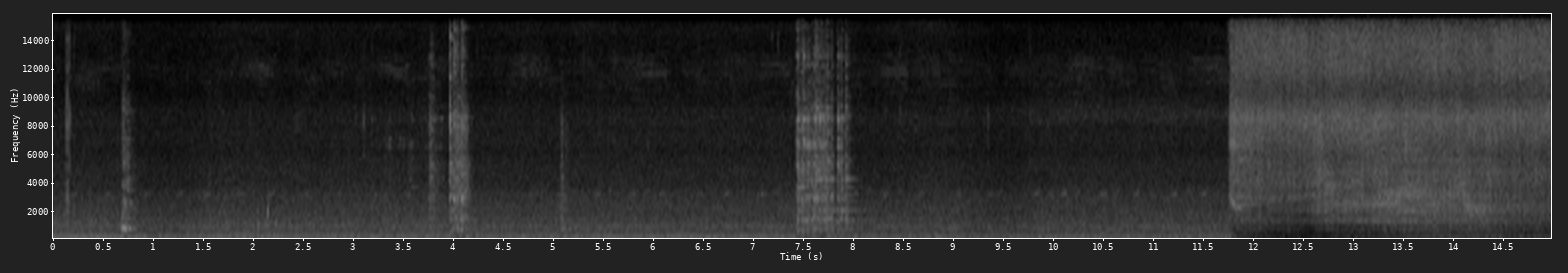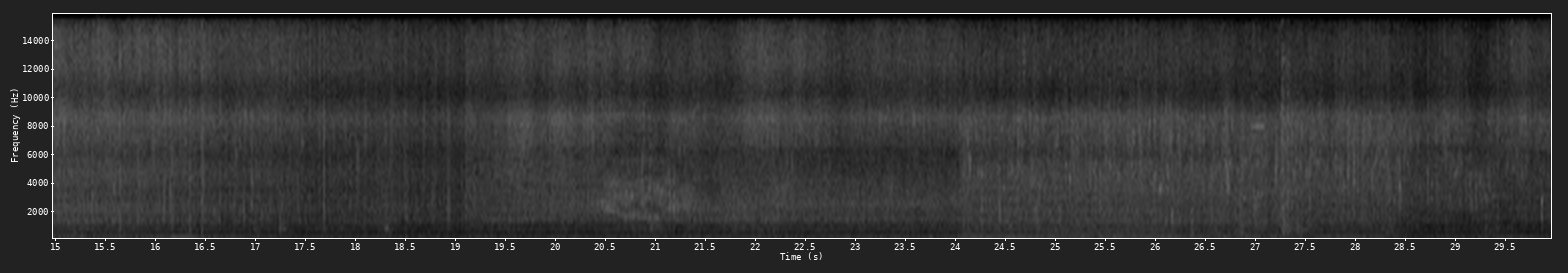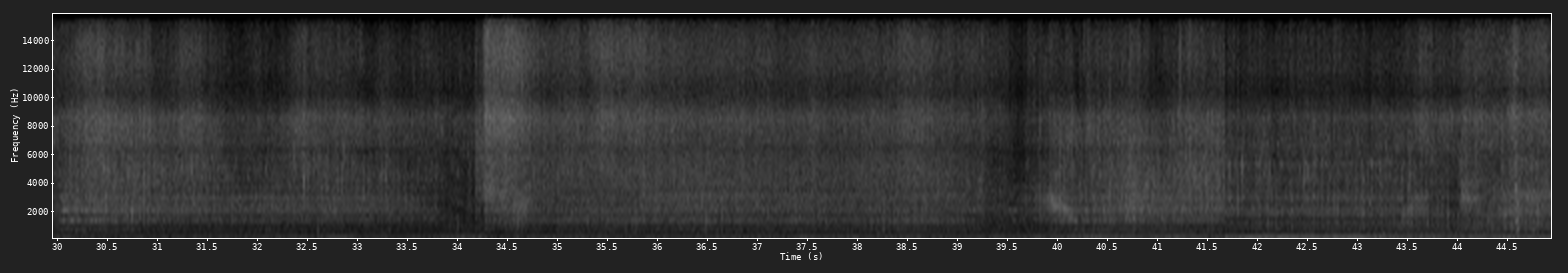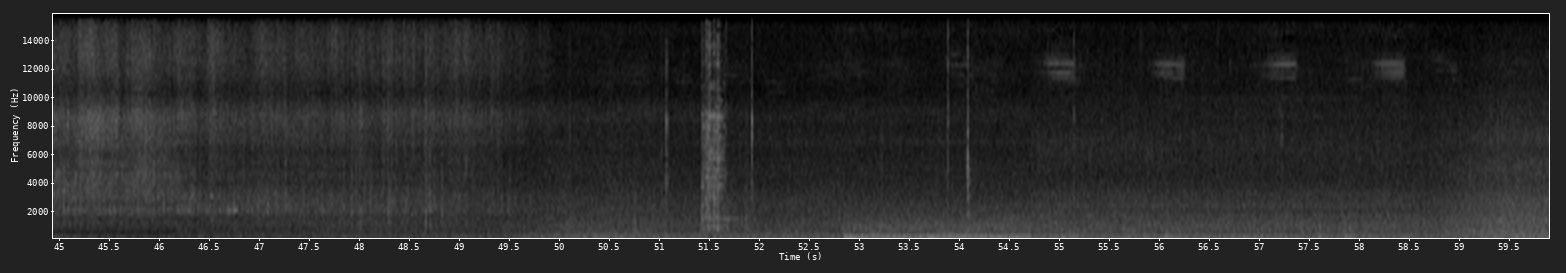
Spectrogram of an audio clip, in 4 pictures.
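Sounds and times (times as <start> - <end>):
food sizzling in a frying pan: 11.7 - 50.1.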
